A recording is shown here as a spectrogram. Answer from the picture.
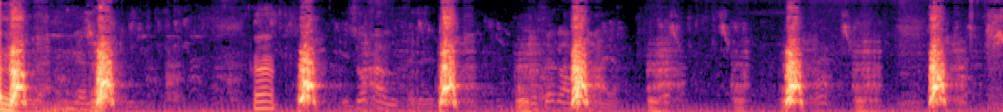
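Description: A white dog barking in single sharp barks, about seven of them, one every one to two seconds with short pauses between.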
